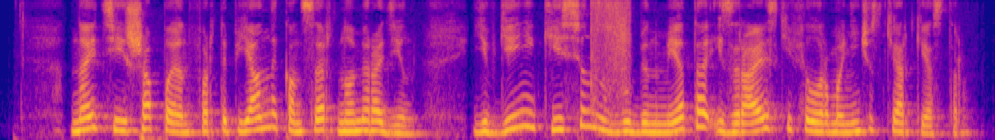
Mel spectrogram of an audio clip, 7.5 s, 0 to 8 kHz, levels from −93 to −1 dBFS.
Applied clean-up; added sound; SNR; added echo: none; Domestic sounds, home sounds; 16 dB; none.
